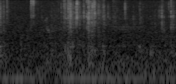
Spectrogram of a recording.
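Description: Faint rustling and crinkling of a makeup brush's packaging being opened by hand, in a few short, scattered rustles.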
